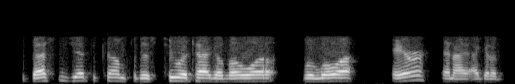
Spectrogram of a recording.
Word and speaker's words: Tagovailoa: Tagovailoa. No, it's that the Polynesian culture doesn't pronounce the G the way that we do.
